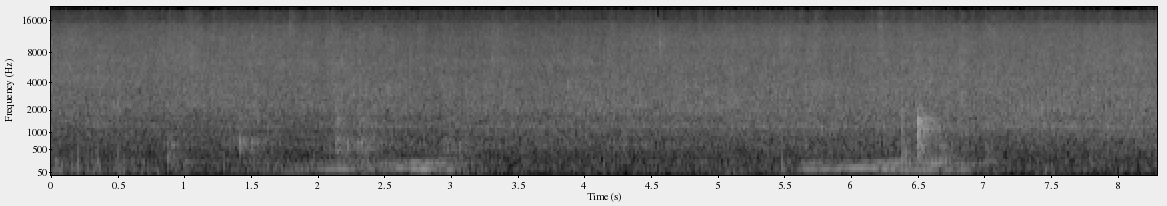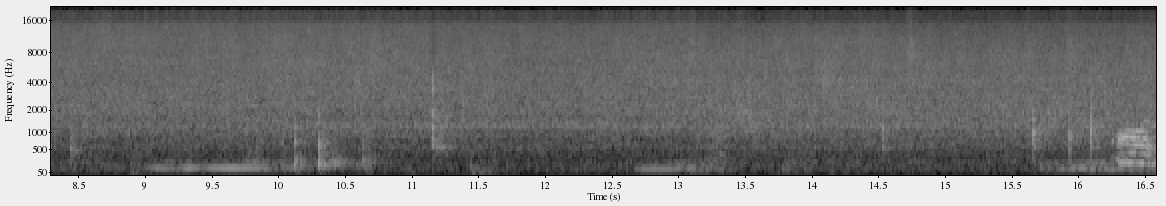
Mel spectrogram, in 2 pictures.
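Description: Green peas cook in a pan of oil for aloo matar pulao, a steady soft hiss of frying with occasional scraping stirs and light clinks across the whole stretch.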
